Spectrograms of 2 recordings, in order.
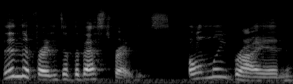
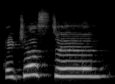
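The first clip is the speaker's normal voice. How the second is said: higher call across the playground, drawn out; 8 semitones higher, slower than usual. Acted. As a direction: call his name from across the court. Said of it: "Emilio calls out from the".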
